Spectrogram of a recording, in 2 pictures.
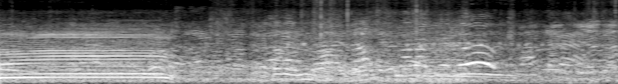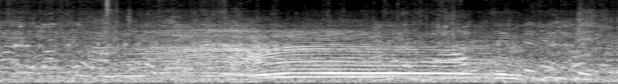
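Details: Friesian bull at a Bangladeshi livestock market: a long flat moo opens, then a tangle of shorter wavering moos from several cattle, and a second sustained low moo near the end, with buyers talking in the background.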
